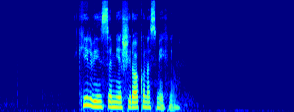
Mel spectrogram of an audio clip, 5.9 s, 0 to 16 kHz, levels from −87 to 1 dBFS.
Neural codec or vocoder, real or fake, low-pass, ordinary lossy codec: none; real; 14.4 kHz; Opus, 24 kbps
